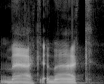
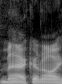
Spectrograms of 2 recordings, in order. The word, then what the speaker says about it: Mackinac: We always call it Mackinac. Maybe that's how it's pronounced there. I don't know. It's pronounced Mackinac here. Maybe it's wrong, but that's what everybody calls it, at least.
